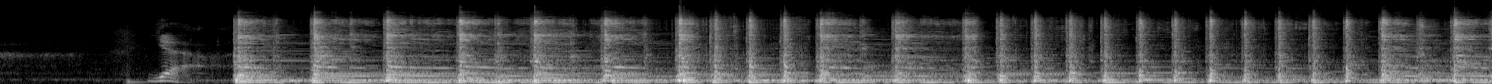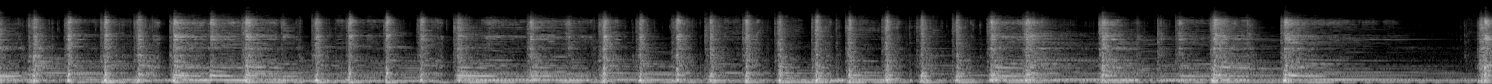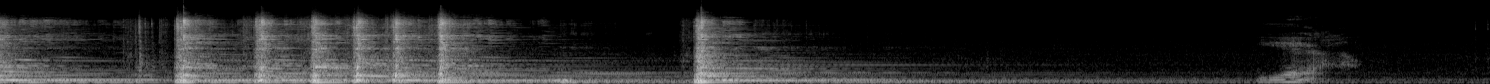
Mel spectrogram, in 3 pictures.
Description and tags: Fooling around on a horribly out of tune guitar. Recorded on a cheap microphone.
acoustic, awful, guitar, out-of-tune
